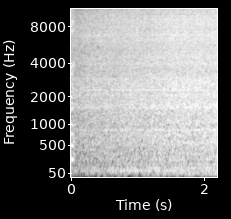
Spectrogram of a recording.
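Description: A quiet, steady low hum: the fans of DynaTrap XL insect traps running, so quiet that they are barely noticed.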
